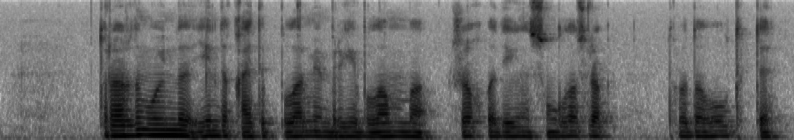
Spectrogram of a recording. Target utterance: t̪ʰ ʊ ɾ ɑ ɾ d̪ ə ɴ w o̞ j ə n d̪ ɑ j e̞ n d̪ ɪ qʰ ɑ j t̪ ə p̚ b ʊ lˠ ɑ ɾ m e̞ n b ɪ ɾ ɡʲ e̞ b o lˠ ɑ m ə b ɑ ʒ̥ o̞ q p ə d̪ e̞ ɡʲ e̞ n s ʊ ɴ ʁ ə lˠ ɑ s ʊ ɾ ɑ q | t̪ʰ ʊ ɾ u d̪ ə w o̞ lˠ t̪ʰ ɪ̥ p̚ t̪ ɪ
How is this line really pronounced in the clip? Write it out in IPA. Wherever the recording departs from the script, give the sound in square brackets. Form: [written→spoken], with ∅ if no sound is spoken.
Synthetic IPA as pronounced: t̪ʰ ʊ ɾ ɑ ɾ d̪ ə ɴ w o̞ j ə n d̪ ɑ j e̞ n d̪ ɪ qʰ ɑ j t̪ ə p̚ b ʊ lˠ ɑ ɾ m e̞ n b ɪ ɾ ɡʲ e̞ b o lˠ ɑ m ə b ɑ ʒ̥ o̞ q p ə d̪ e̞ ɡʲ e̞ n s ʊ ɴ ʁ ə lˠ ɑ s ʊ ɾ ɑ q | t̪ʰ ʊ ɾ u d̪ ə w o̞ lˠ t̪ʰ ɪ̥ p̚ t̪ ɪ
